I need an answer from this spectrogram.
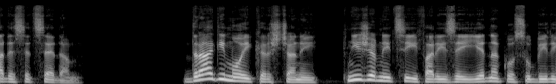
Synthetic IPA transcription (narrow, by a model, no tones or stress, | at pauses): d̪eset̪sed̪a̰m | d̪ɾaːɡimo̞jikr̩ʃt͡ɕani | kɲiʒeʋnit̪siːfaɾizejije̞d̪nakosubiːli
